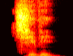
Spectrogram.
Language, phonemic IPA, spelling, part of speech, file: Turkish, /tʃiˈvi/, çivi, noun, Çivi.ogg
- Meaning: nail (spike-shaped metal fastener used for joining wood or similar materials)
